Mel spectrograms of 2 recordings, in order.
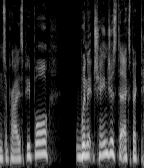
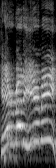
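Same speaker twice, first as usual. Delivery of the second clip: mock, very high, loud screaming; 5 dB louder than usual. Retelling a comic who went on stage without a mic: imitating Molly screaming. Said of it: "dynamo screaming in the room".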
